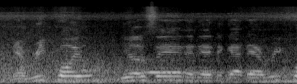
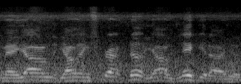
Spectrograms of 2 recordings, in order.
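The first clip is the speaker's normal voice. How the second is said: ordinary talk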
